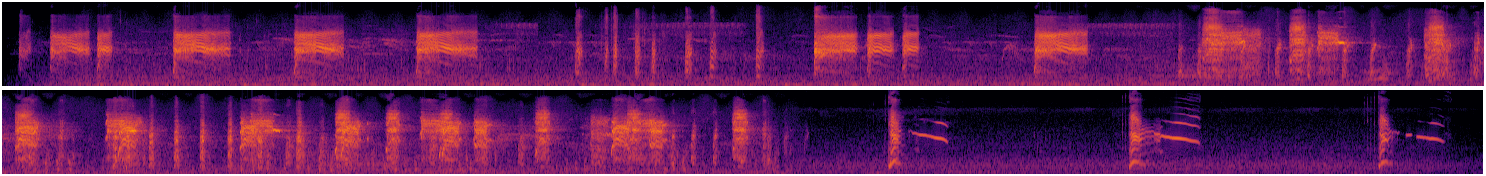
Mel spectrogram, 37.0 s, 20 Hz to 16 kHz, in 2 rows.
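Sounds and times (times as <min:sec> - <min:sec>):
gray squirrel calls: 0:00.2 - 0:01.5, 0:02.1 - 0:02.9, 0:03.6 - 0:04.3, 0:05.2 - 0:06.1, 0:07.2 - 0:11.5, 0:12.9 - 0:13.7, 0:14.6 - 0:28.4, 0:29.6 - 0:30.4, 0:32.6 - 0:33.6, 0:35.6 - 0:36.6.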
